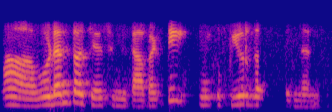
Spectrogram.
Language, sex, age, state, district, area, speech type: Telugu, female, 30-45, Andhra Pradesh, Kadapa, urban, conversation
